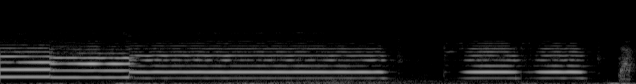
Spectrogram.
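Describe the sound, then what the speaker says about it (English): A flute sounds its low D, a long, clear, steady tone, followed after a short pause by a few shorter repeated notes. "That's the sound of low D."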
